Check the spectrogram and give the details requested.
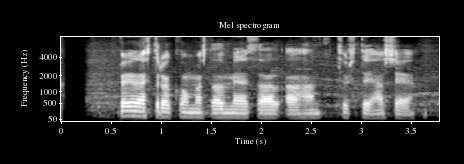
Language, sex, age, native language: Icelandic, male, 20-29, Icelandic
